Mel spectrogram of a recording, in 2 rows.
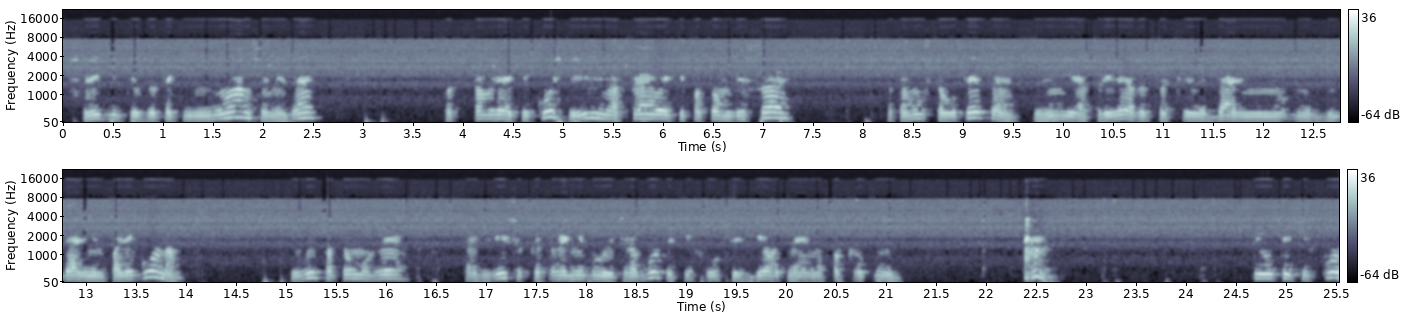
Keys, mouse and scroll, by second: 0.3 g, 3.0 r, 4.2 click, 4.8 g, 5.4 click, 5.8 middle click, 6.8 g, 8.1 middle click, 10.0-12.5 middle drag, 13.3 middle click, 14.7 e, 16.1 click, 16.4 middle click, 17.9 e, 19.0 click, 19.1 e, 19.7 e, 20.5 click, 21.1 middle click.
